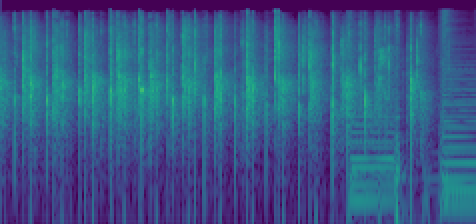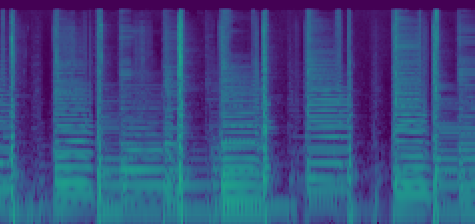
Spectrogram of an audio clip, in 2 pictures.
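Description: Loud audience applause fills the first four seconds with dense, crackling claps, then fades as a band starts playing punchy, rhythmic music with sharp accented hits.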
